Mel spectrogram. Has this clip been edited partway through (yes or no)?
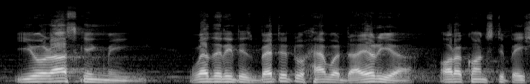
no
